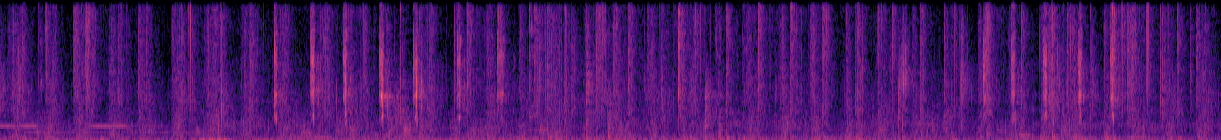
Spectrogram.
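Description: A horse's hooves thud softly and rhythmically on soft sand.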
